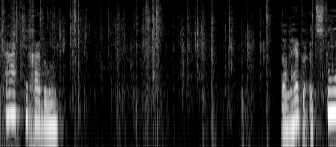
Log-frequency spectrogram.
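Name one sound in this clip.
Plastic packaging crinkles close by.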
